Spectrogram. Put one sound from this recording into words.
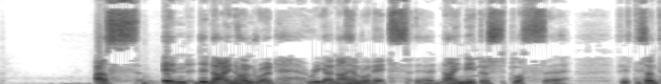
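A middle-aged man speaks calmly and close up.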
